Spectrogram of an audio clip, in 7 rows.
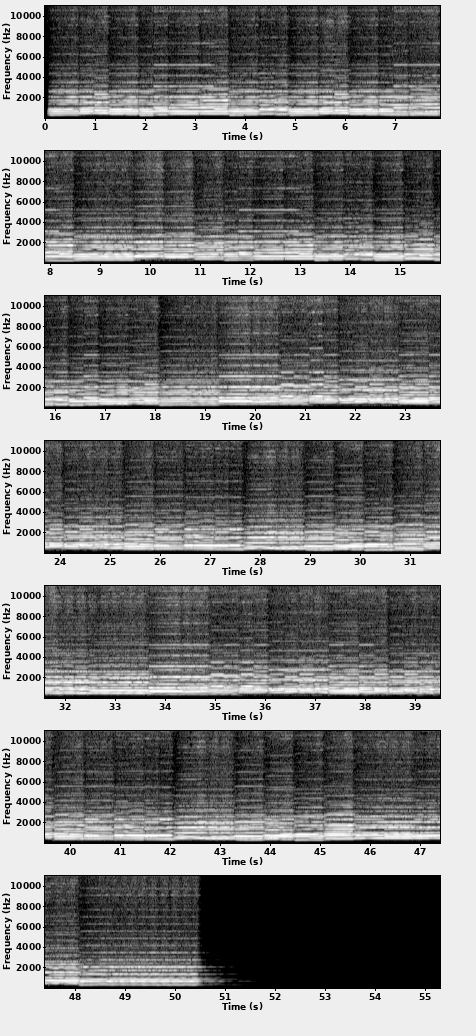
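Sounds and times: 
flute quartet: 0.0 - 51.0.

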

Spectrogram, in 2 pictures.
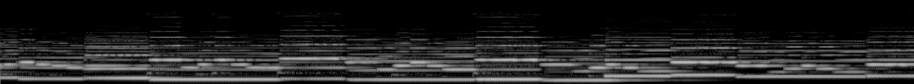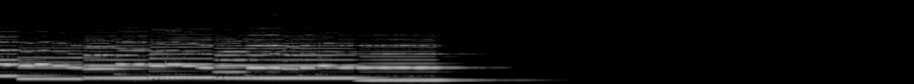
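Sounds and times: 
clarinet in a rondeau duet: 0.0 - 14.4
flute in a rondeau duet: 0.0 - 14.4.

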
